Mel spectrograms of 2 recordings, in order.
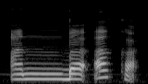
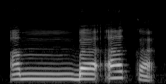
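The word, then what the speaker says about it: أنبأك: Jadi dibacanya bukan anba'aka, tetapi amba'aka. Jadi nun matinya itu dirubah menjadi huruf mim.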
